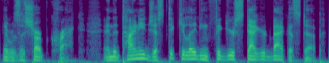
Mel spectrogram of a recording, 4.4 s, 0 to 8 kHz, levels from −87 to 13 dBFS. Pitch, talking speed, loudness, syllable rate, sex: 100 Hz, 190 wpm, -22 LUFS, 6.0 syllables/s, male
